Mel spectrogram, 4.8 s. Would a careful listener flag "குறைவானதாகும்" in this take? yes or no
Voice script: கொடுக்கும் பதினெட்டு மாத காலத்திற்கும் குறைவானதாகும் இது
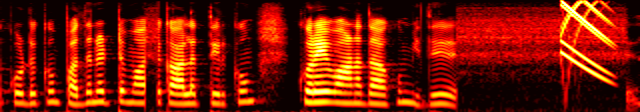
no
